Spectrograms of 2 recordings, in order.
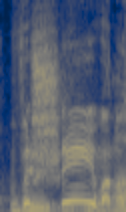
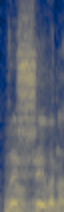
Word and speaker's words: вишивана: приймаю і вона правильна просто наголос мова йде про наголос і наголошено наголосити правильно вишивана сорочка вишивана сорочка запам'ятали та зафіксували Даш можна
